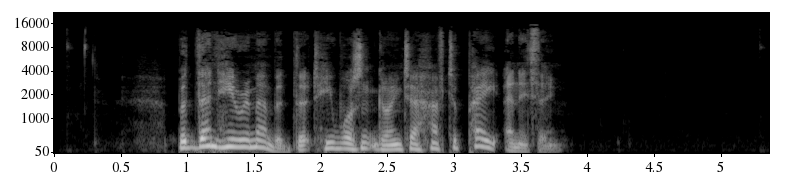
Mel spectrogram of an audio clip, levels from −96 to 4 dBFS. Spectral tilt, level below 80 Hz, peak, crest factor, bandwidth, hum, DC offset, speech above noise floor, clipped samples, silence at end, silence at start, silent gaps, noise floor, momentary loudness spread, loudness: -6 dB/octave; -64 dBFS; -12 dBFS; 20 dB; 14.5 kHz; none; under 0.1%; 60 dB; under 0.1%; 1.6 s; 0.95 s; none; -88 dBFS; 12 LU; -29 LUFS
